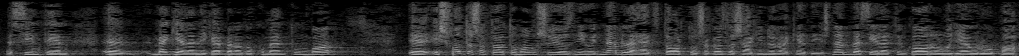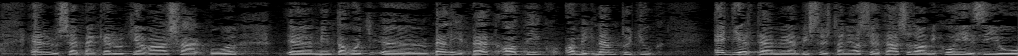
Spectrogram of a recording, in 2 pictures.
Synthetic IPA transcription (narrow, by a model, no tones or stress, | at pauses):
sint̪eːn | mɛɡjɛlɛnikɛbːɛnɒd̪o̞kumɛnt̪umbɒn | eːʃfo̞nt̪o̞ʃnɒk̚t̪ɒrt̪o̞mhɒŋkʃuːjo̞zniɦo̞ɟnɛmlɛɦɛt̪ːɒrt̪oːʃɒɡɒzd̪ɒʃaːɡinø̞vɛkɛd̪eːʃnɛmbɛseːlɦɛt̪yŋkɒrːoːlɦo̞ɟɛuɾoːpɒ | ɛɾøːʃɛbːɛŋkɛɾylkiɒvaːlʃaːɡboːlː | min̪t̪ɒɦo̞ɟbɛleːpɛt̪ːɒd̪ːiɡɒmiɡnɛmt̪uɟːuk | ɛɟːeːrt̪ɛlmyːɛmbist̪o̞ʃiːt̪ɒniɒst̪hoɟɒt̪aːrʃɒd̪ɒlmiko̞ɦeːzijoː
